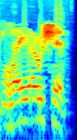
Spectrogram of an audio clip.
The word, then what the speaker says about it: Laotian: eclipse in this collar hey dick start it's pronounced Laotian they're not from my rash they're from Laos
